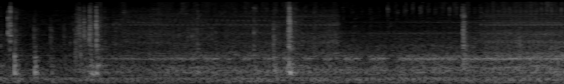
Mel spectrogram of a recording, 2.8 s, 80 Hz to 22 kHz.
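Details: 1990 Sony BVU-950 3/4" U-matic broadcast VTR after threading belt replacement in an overhaul; a few sharp mechanical clicks then a soft, even motor whirr as the tape loads, no grinding or stalling: normal tape threading.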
